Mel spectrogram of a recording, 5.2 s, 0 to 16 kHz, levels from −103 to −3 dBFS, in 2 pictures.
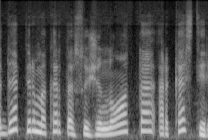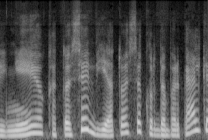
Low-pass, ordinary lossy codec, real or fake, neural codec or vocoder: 14.4 kHz; Opus, 24 kbps; real; none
